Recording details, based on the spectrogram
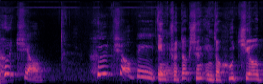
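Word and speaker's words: Huichol: How do you pronounce this? Huchiol. Huchiol.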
